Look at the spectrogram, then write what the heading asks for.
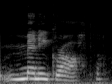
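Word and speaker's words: Menegroth: And the reason why I'm saying the O like that is because in the first video I talked about the O having an octopus sound. So it's groth, oth, bra, It's always octopus.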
